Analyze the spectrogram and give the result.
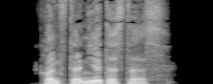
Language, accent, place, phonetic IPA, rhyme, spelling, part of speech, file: German, Germany, Berlin, [kɔnstɛʁˈniːɐ̯təstəs], -iːɐ̯təstəs, konsterniertestes, adjective, De-konsterniertestes.ogg
- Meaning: strong/mixed nominative/accusative neuter singular superlative degree of konsterniert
